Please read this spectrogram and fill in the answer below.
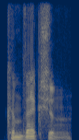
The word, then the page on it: convection: British English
